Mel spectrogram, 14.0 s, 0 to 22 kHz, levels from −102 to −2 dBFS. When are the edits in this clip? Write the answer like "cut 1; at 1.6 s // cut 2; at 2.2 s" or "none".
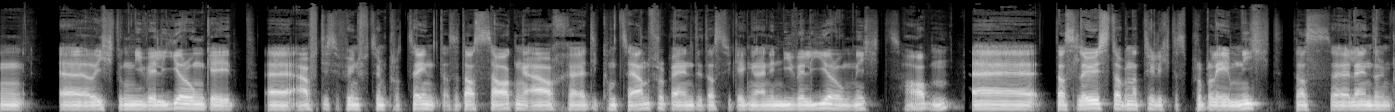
cut 1; at 2.6 s // cut 2; at 9.6 s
